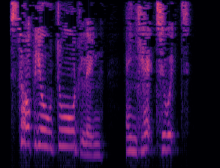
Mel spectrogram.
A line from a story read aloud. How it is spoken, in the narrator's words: the woman snaps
